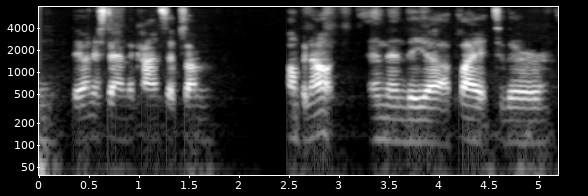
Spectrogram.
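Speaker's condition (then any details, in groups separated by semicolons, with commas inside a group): No condition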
